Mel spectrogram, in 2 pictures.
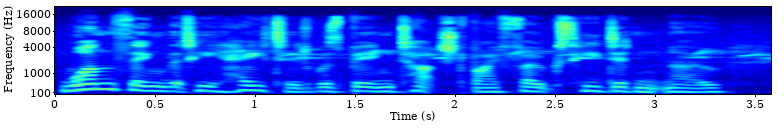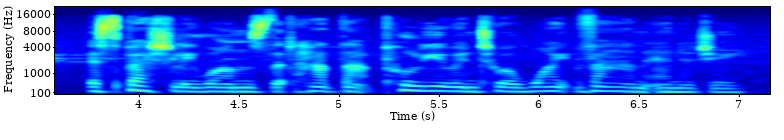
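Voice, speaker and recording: A man with a slightly high voice reads scripted fiction as an audiobook at normal speed. Faint outdoor-like ambience and birdsong play behind him, along with a little hiss or hum.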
